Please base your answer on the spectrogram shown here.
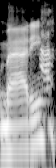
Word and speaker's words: Matty: beings my name is Maddie pronounced like Daddy coming at you live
